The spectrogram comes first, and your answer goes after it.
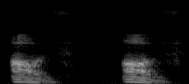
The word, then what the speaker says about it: of: A gente aprendeu a falar giz agora, então de, que é a preposição, a gente fala of, ok? Of. Então, a pronúncia é como se fosse um V, tá?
